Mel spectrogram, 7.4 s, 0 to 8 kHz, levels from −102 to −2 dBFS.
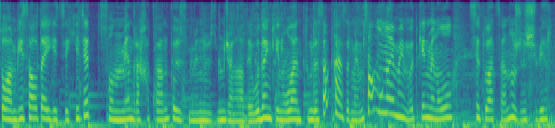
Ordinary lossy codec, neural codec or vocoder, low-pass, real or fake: none; autoencoder, 48 kHz, 128 numbers a frame, DAC-VAE, trained on Japanese speech; 7.2 kHz; fake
